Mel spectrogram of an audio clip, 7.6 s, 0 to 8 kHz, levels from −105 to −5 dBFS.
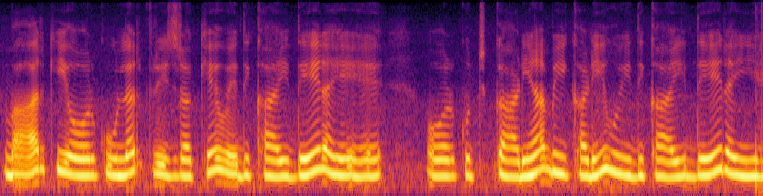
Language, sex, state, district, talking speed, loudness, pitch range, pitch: Hindi, female, Rajasthan, Jaipur, 165 wpm, -13 LUFS, 210-245 Hz, 220 Hz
